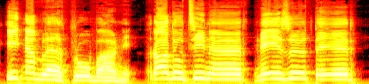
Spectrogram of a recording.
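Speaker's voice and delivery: high-pitched, stretched-out yelling; hysterical shriek. A narrator's reading. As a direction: scream for the stagehands in hysterics. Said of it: "Hisztérikus felsüvöltés". (hisztérikus, magas felsüvöltés)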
